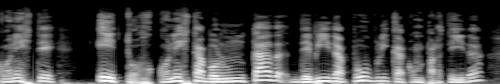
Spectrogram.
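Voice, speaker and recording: Somewhat breathy and dark, mellow in tone, a man speaks very slowly at a fairly high pitch with lively intonation. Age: 60s. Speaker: political candidate. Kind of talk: radio interview.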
